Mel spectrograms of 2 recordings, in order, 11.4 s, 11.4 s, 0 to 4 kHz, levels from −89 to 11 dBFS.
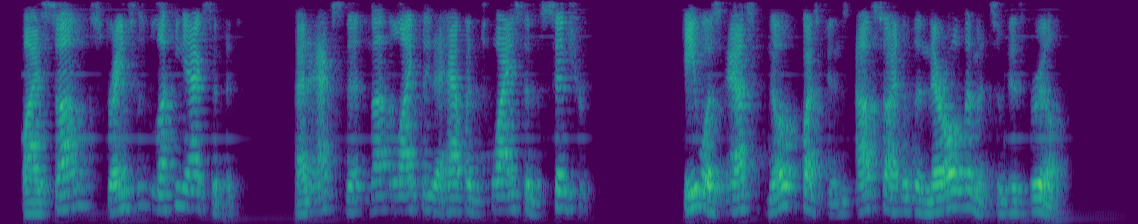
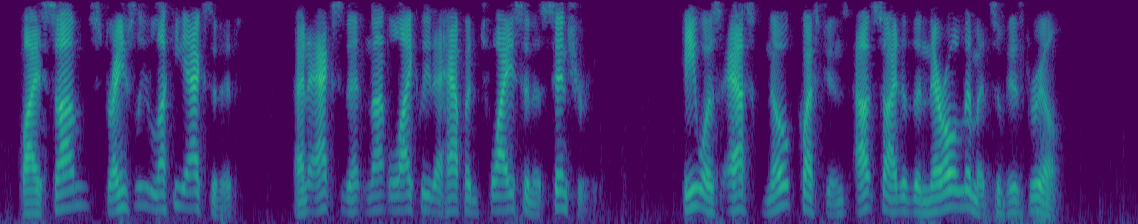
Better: second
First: noise reduction (neural mask model DeepFilterNet 3)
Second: none

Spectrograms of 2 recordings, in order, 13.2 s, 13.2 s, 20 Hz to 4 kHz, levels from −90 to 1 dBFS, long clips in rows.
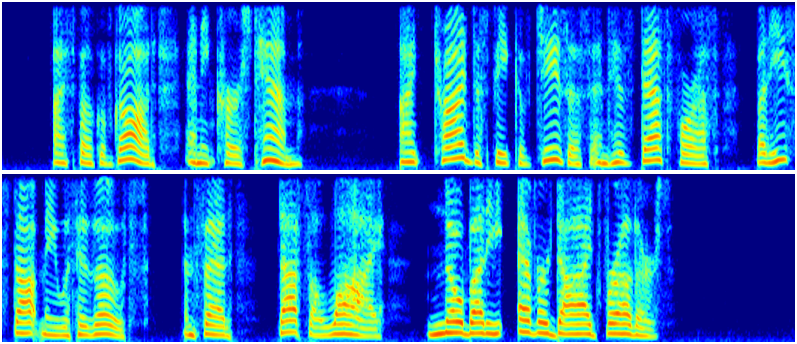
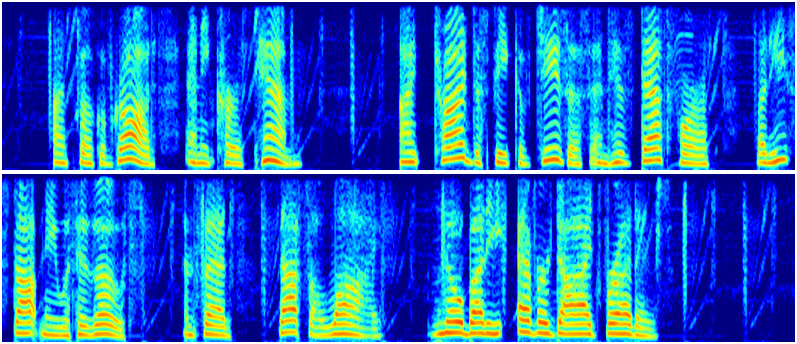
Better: first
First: none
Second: noise reduction (neural separator model SepFormer WHAM!)

